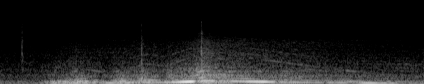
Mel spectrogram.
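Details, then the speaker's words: 2007 Mini One R56, 1.6 engine swapped for original 1.4, complaint of weak idle: engine revved then drops back and holds steady idle without hunting or stalling; idle control healthy. "there we go he holds the revs absolutely perfect nothing wrong with it"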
